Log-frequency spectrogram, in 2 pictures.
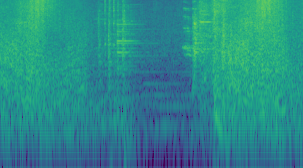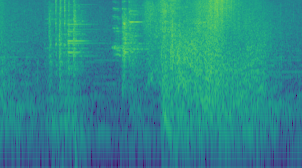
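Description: In the Hogwarts Legacy video game, Incendio fire spells are cast in repeated heavy whooshing booms that come about every two and a half seconds, each swelling and fading, with no clear voice over them.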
